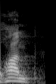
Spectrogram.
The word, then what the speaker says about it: 환: 아까 얘기했던 황국은 원래 환이라고 읽는 데 나오죠. 환.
